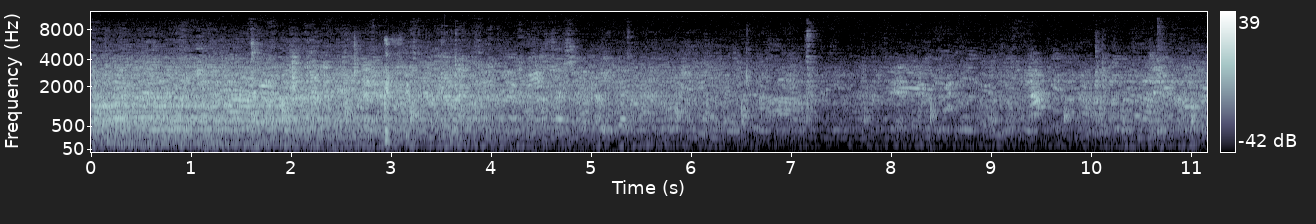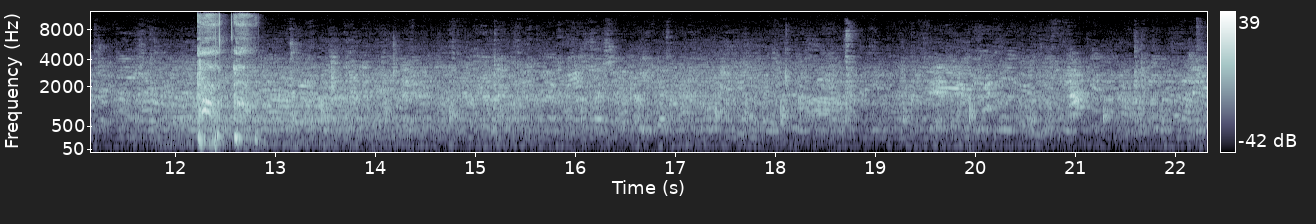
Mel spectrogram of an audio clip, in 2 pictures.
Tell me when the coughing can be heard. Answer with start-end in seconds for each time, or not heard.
2.9-3.6, 12.2-12.9.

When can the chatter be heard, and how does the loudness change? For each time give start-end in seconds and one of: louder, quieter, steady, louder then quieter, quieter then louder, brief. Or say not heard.
0.0-22.2 quieter then louder.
